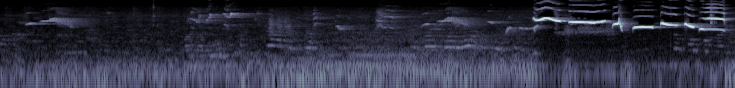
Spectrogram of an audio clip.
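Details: Oriental magpie-robin song for luring young kacer into full voice: faint scattered chirps over a low rumble, then a loud burst of pure, sliding whistles repeated in quick succession for about two seconds at the end.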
